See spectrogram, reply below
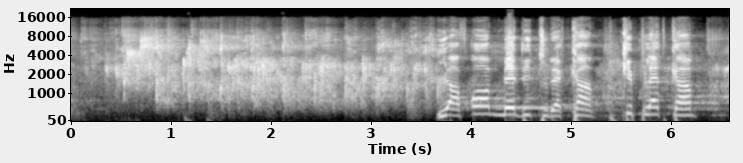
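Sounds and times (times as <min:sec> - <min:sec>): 
audience clapping: 0:00.0 - 0:04.3, 0:05.0 - 0:06.5
speech: 0:03.7 - 0:06.4.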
